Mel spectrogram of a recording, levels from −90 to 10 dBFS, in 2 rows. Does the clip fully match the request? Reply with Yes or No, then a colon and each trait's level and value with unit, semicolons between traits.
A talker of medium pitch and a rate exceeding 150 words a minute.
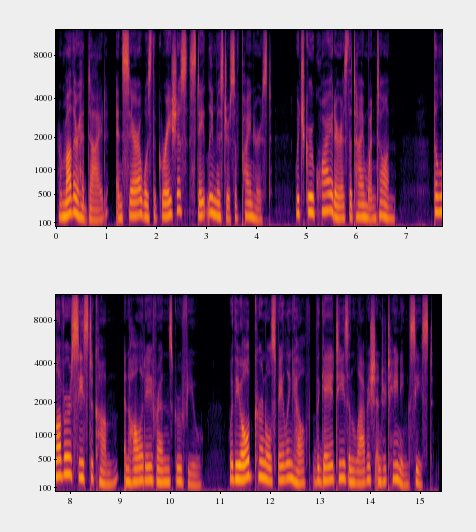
Yes: medium, 180 Hz; average, 165 wpm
